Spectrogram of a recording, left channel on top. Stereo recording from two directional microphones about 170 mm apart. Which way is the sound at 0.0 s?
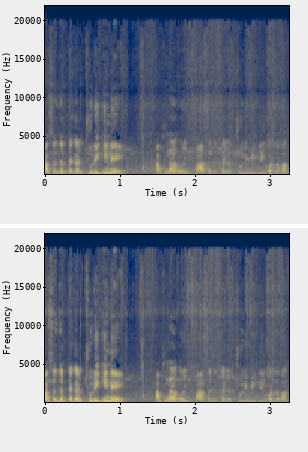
50° right (ahead or behind).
